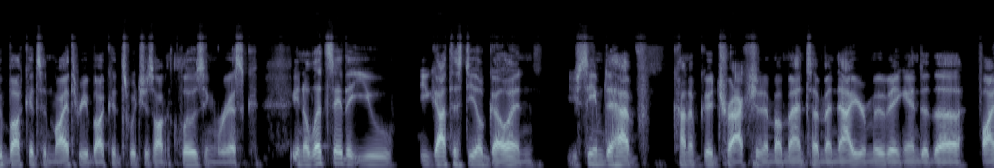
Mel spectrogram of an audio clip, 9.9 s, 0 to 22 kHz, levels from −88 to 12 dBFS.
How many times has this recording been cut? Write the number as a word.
one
